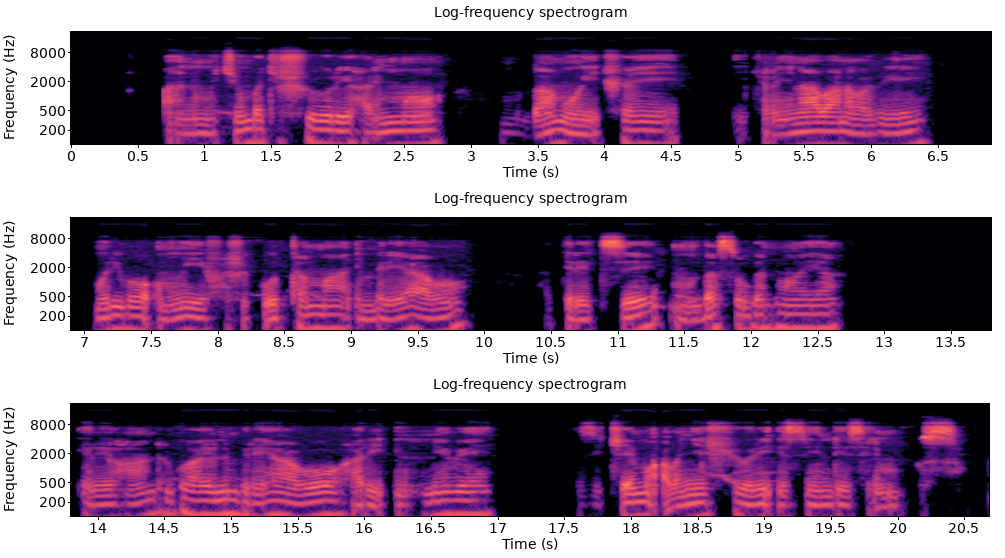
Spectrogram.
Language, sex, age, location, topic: Kinyarwanda, female, 25-35, Huye, education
